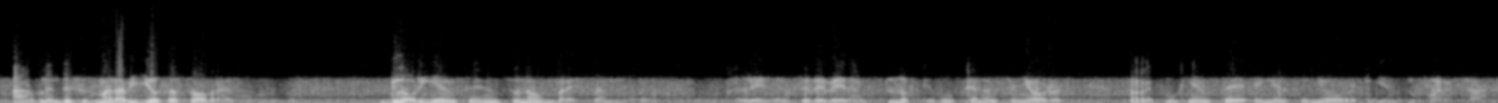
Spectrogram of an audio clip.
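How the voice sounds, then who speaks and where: A man reading a long scripture passage aloud at a church service, measured and formal. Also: mid-range voice. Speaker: scripture reader. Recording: muffled with background noise.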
